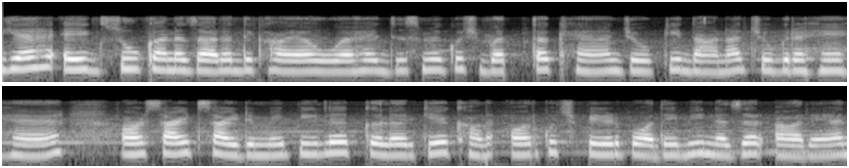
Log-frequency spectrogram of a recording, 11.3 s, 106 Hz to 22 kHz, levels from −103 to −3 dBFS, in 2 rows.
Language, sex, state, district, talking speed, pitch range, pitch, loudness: Hindi, female, Uttar Pradesh, Muzaffarnagar, 165 wpm, 230-250 Hz, 240 Hz, -18 LUFS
